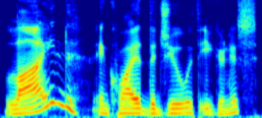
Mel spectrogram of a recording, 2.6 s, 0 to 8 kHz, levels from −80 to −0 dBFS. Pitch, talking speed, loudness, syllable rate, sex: 135 Hz, 135 wpm, -20 LUFS, 4.6 syllables/s, male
